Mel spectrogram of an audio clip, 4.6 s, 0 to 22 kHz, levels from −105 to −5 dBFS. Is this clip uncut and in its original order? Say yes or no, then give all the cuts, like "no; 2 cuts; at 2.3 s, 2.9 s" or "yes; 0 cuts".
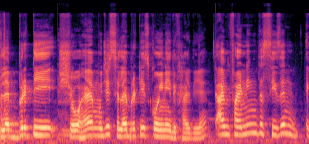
no; 2 cuts; at 0.9 s, 3.2 s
